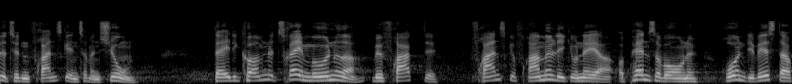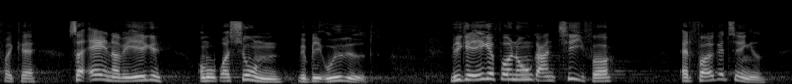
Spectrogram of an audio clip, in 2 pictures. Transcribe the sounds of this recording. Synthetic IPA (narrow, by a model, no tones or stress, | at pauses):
ət͡sʰe̝ld̥enfʁɑnsɡ̥əe̝nt͡sʰɐʋenɕo̝̰ːn | d̥æidikʰɒ̽mənət͡sʰʁɛ̰ːmɔ̽ːnəð̞ˠɐʋe̝fʁɑ̈ɡ̥̚d̥ə | fʁɑnsɡ̥əfʁamð̩ˠʁeɡ̥io̝nɛ̰ːɐʔɒ̽pʰæn̰sɐʋɒʊnəʁɔ̽n̰d̥iʋesd̥ɑ̈fʁikʰæ | sɒ̽ʔɛ̰ːnɐʋie̝ɡ̥ə | ʔɒ̽mo̝pʰəʁɑ̈ɕo̝̰ːnn̩ʋe̝b̥liːuð̞ˠʋiðˠð̩ˠ | ʋikʰæe̝ɡ̥əfɔ̰̽ːno̝ːn̩ɡ̥ɑ̈ɑ̈nt͡sʰḭːfɒ̽ | ʔæd̥fɒ̽lɡ̥ət͡sʰe̝ŋ̰ð̞̩ˠ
